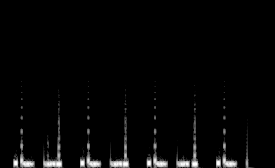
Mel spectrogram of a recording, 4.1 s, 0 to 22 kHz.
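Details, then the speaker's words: A regular heartbeat at about 60 a minute, each beat followed by a low, rough, scratching rumble: the mid-diastolic murmur of tricuspid stenosis, best heard at the tricuspid area, with a soft opening. "It is a mid diastolic murmur best heard at the tricuspid area and is described typically as a scratching rumbling sound with soft opening"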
